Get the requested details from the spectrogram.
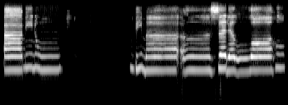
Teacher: disconnected مد ہے، مد منفصل، تو ہم نے یہاں پر 2 یا 4 کاؤنٹ ہم نے اس کو لمبا کرنا ہے ، 2 یا 4 حرکات ہم نے اس کو لمبا کرنا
